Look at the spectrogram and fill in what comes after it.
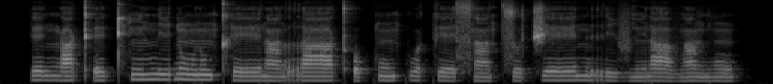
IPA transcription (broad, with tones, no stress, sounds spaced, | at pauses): e˨ ŋ a˨ kʼ e˨ kʰ ĩ˦ n i˦ ɗ ũ˦ ɾ ũ˦ kʰ eː˨ ɾ ã˨ r aː˨ kʼ o˨ k ũ˨˦ kʷ a˨ k e˨ s ã˨ t͡s ʊ˨ t͡ʃ eː˦ n r i˨ v ĩ˨ ɾ a˦˨ β ã˦ ɡʷ ũ˨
